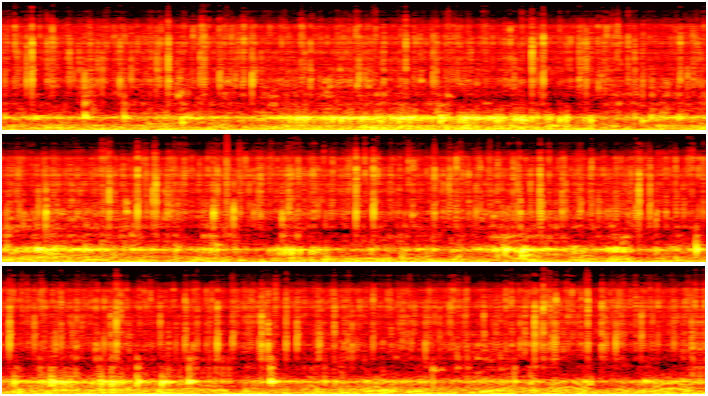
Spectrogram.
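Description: Underwater sound picked up by a camera held beneath the surface on a coral reef: a continuous rushing water noise with a low hum and many scattered short clicks.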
